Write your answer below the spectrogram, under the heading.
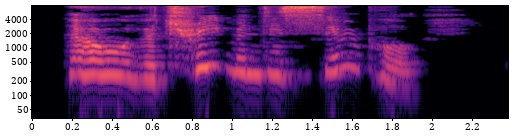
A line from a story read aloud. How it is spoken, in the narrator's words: resumed Michaud with a laugh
